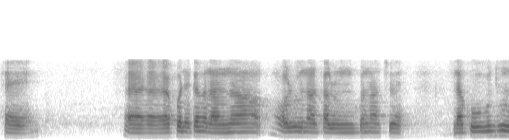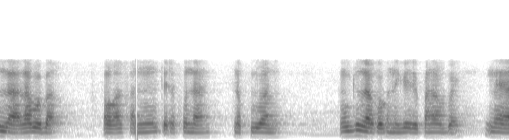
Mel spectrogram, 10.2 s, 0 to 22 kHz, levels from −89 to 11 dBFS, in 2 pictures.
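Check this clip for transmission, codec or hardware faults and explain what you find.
One transmission fault stands out. From 6.44 to 6.46 s the speech drops into a sudden 20 ms hole of dead silence. This is packet loss filled with silence: lost packets, likely two of 10 ms each, were replaced by nothing. The G.711 telephone coding sounds as expected, holding the speech to a narrow 300 Hz to 3.6 kHz line band.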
